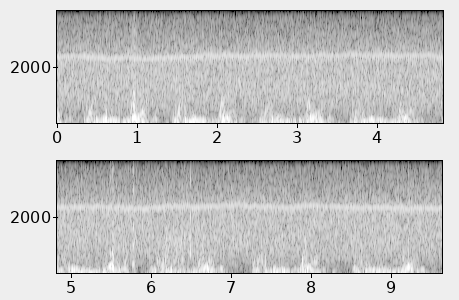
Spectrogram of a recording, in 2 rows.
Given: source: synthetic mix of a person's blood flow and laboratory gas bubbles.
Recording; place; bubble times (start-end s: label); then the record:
Doppler ultrasound of blood flow; precordium
5.65-5.83 s: bubbles
6.07-6.57 s: bubbles
From the record:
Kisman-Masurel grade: 211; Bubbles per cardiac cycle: several, 3 to 8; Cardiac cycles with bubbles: 1 to 10%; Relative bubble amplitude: barely perceptible (0.100 to 0.250); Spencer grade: 1 (occasional bubble signal discernible with the cardiac motion signal, with majority of cardiac periods free of bubbles); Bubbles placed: only in the low amplitude regions of the cardiac cycle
